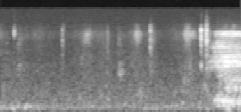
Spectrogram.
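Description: Near silence, with a few faint, short ticks of a crochet hook working yarn as a double crochet stitch is made.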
